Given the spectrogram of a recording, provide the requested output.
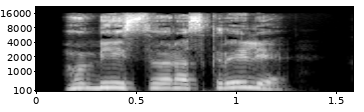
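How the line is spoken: Snorting. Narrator (Russian): хмыкнул Максим

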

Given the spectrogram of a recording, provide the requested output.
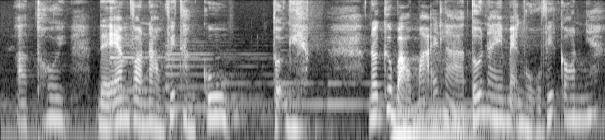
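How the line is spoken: Soft and gentle. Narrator (Vietnamese): Tuyết nhỏ nhẹ bảo

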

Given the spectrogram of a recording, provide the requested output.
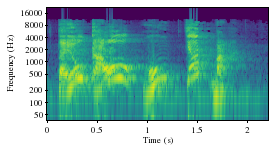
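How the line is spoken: Cold laughing shout. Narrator (Vietnamese): Độc tí xài nhân cười lạnh quát lên

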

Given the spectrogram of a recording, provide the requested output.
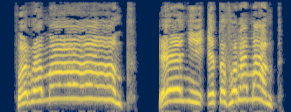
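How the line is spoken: Delighted yell. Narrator (Russian): восхищенно заорал Тим

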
